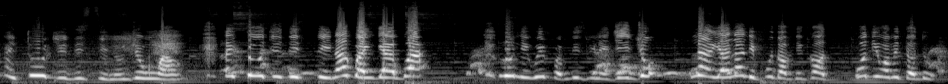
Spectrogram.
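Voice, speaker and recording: An excitable high-voiced friend. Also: female voice, normal speed. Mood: exclaiming. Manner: exclaiming, dramatic. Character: excitable young woman friend, dramatic and loud. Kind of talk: Nollywood film acting. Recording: dull film audio under music.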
